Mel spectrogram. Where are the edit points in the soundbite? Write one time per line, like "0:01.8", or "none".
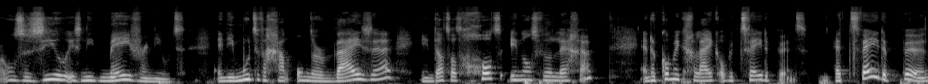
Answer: none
